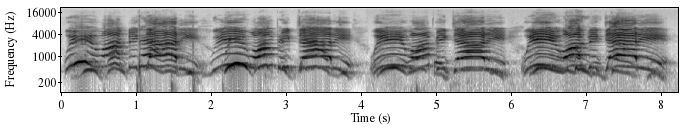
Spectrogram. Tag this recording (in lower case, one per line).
singing
human voice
